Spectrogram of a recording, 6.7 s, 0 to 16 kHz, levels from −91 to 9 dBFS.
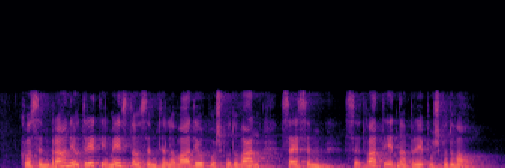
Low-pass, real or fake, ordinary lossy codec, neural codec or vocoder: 7.2 kHz; real; MP3, 96 kbps; none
